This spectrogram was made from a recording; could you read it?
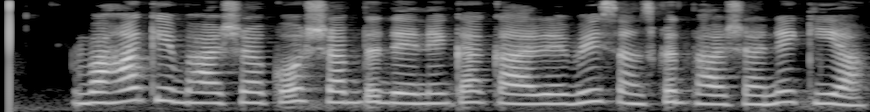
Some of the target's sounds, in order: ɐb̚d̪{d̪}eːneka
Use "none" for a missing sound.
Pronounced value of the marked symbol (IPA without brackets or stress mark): d̪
